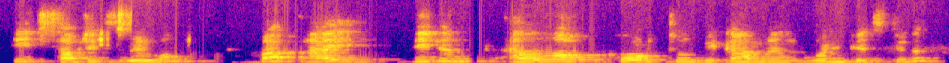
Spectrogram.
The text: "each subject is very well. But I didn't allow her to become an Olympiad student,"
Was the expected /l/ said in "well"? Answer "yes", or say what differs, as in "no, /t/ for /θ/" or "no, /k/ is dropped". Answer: no, /n/ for /l/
